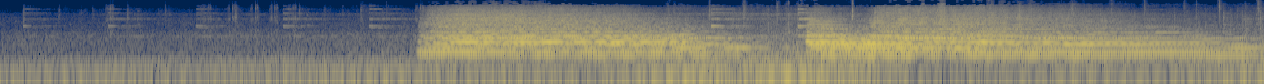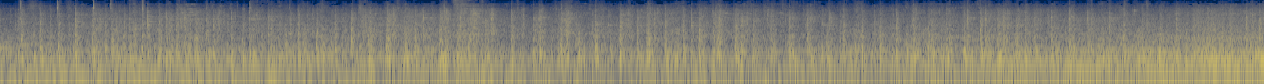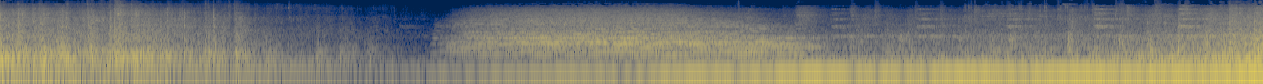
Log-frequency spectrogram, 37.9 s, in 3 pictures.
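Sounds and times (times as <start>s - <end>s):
train wheels clicking over rail joints: 0.0s - 4.3s, 6.6s - 29.6s, 32.7s - 37.9s
train rumble: 0.0s - 37.9s
locomotive horn: 4.2s - 12.9s, 29.6s - 33.6s.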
